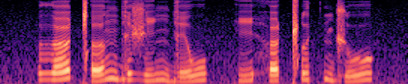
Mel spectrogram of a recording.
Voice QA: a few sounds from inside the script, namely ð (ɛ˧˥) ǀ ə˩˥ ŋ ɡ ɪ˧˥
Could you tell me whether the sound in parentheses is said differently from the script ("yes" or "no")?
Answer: yes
